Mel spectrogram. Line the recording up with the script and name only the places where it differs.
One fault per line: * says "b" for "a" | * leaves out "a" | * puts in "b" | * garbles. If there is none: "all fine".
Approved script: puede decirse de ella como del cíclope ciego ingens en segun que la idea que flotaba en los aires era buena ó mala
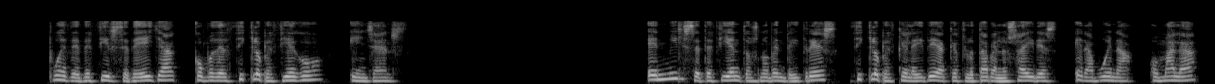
* says "cíclope" for "segun"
